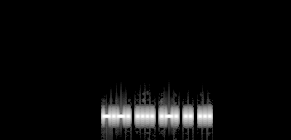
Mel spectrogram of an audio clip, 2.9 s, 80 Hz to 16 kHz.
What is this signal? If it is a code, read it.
Morse code, heard as a keyed tone, about 51 wpm, 700 Hz. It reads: CHRIS
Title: USA Common Names - Max 5 Letters - 50wpm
